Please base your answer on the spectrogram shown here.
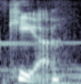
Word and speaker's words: Keia: So it is pronounced Keia? Yeah. Yep. Okay. I wasn't sure if it was Keia or Keia, but now I know. Yep. Just like the store.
